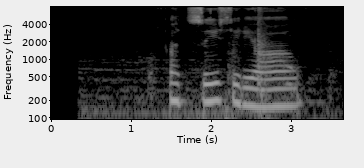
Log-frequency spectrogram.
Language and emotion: Russian, sad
